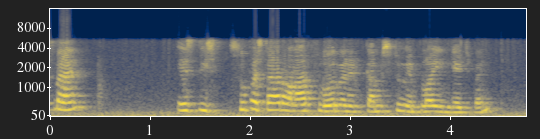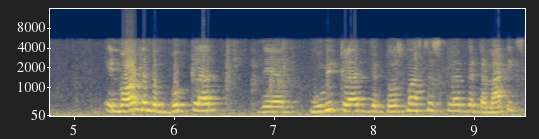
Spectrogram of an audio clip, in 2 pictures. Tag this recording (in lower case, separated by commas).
male speech, speech, monologue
